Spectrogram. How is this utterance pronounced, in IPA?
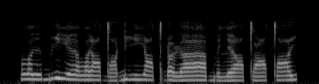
lˠ iː b i j eː lˠ eː dˤ o ɠ iː j iː tˤ ɠ i ɭ aː b ɘ lʲ aː tˤ ʕ ɐ tˤ i

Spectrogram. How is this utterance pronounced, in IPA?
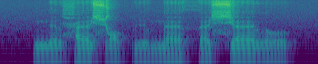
ŋ e l ħ ɛ ɕ ɔ p i l n ɛ θ ɛ ɕ ɛ l ʊ

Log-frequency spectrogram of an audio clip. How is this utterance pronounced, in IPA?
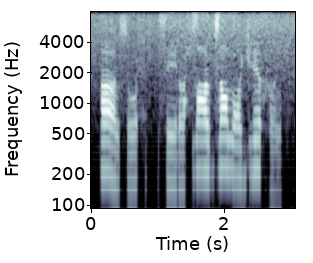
aː˦˨ l s oː˧ ħ | s eː˨ ɾ ʌː˨ ħ zˤ aː˦ ʊ̯ d͡z ʌː˦ ðˤ o˧ j ɡʱ e˦ ə̯ h ʌ˨ l

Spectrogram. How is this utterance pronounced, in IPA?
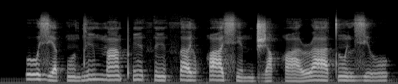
u˦ zʲ a˨ p ũ˨ d ĩ˦ m ã˧ pʼ ĩ˧ θ ĩ˨ θ ɐ˦˨ lʲ qʷ a˦ sʲ ə̃˨ n d͡ʒ ɐ˨ qʷ a˨ ɹ a˦˨ t ũ˧ lʲ zʲ u˧

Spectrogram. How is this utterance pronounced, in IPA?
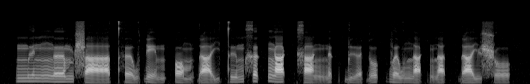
m ɨ˧ n ŋ əː˧ m ʂ aː˨˩˨ t̪ʰ ə˨˩˦ w ɗ e˨˩˦ m ʔ ɔ˨˩ m ɗ a˨˩˦ j t̪ ɨ˧˥ m x ə˦˥ k̚ ŋ a˦˥ k̚ x a˨˩ ŋ n ə˦˥ k̚ ɓ ɨ˨˩ ə̯ ɗ o˦˥ k̚ v ə˧ w n a˨˩ k̚ n a˨˩ t̚ ɗ a˧ j ʂ o˧

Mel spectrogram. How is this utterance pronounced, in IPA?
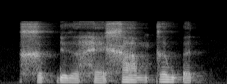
x ə˨˩ p̚ ɗ ɨ˨˩ ə̯ h ɛ˧˩ x a˧ m k ə˧ w ʔ ə˨˩ t̚

